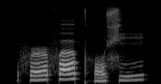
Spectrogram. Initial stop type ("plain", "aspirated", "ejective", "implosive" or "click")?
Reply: aspirated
